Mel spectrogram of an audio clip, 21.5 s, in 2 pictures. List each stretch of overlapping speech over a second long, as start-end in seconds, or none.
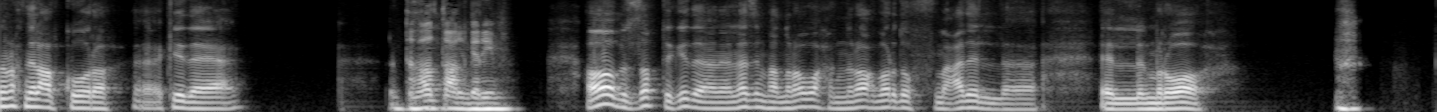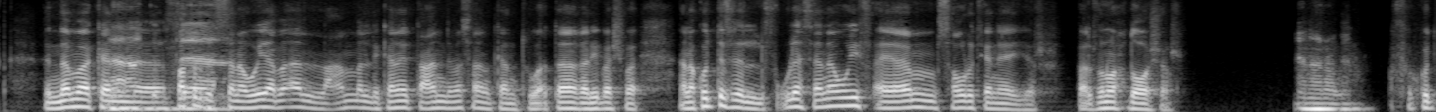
none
